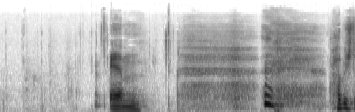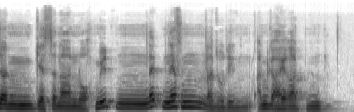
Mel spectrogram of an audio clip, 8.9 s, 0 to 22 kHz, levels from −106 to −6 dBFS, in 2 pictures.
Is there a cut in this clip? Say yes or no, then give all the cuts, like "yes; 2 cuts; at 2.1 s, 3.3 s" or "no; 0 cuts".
yes; 1 cut; at 4.0 s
